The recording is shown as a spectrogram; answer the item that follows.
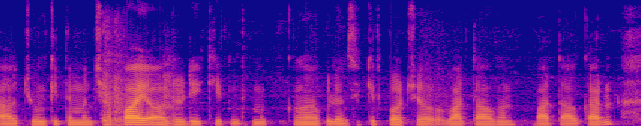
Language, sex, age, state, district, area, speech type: Kashmiri, male, 30-45, Jammu and Kashmir, Srinagar, urban, spontaneous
